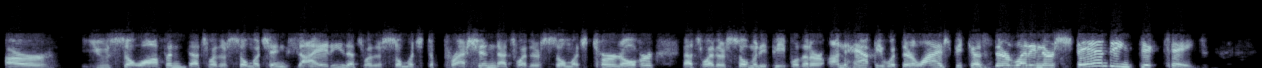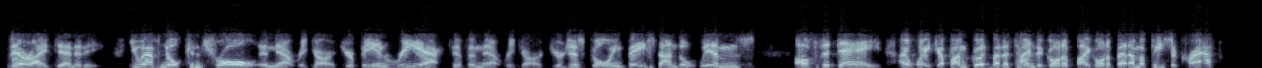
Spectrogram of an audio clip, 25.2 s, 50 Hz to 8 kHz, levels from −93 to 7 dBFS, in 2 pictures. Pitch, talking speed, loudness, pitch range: 195 Hz, 200 wpm, -20 LUFS, 165-215 Hz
